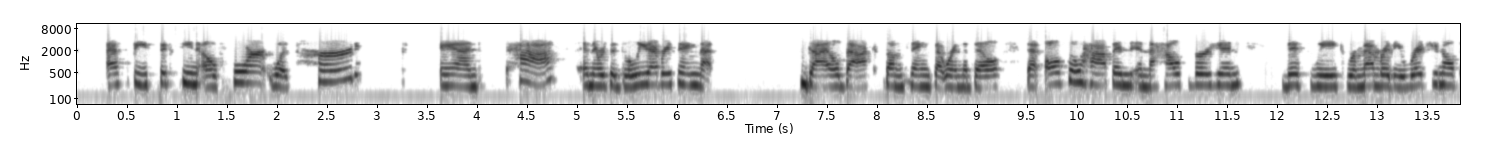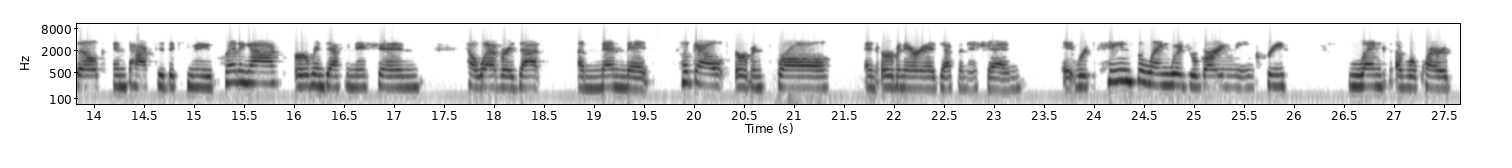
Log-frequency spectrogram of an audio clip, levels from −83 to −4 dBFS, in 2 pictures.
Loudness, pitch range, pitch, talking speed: -24 LUFS, 200-230 Hz, 210 Hz, 135 wpm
